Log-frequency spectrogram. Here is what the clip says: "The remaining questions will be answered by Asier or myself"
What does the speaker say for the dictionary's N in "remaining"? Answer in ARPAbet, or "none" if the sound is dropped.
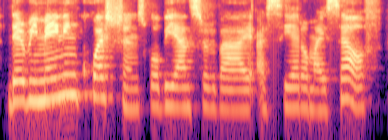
N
